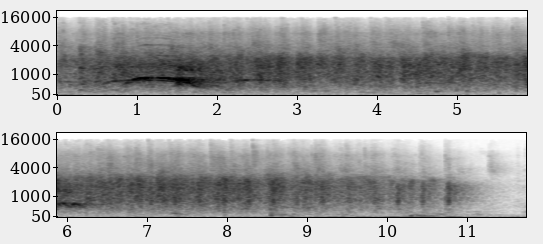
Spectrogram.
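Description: An audience claps and applauds steadily in a large hall, then the clapping dies away.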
